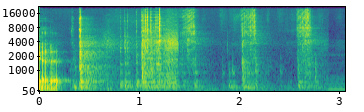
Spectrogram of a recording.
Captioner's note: metal clicks; metal scraping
